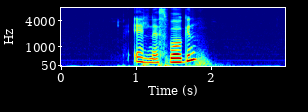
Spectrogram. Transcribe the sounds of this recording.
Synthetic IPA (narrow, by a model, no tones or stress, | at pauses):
ʔɛlnəsʋoːɡən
